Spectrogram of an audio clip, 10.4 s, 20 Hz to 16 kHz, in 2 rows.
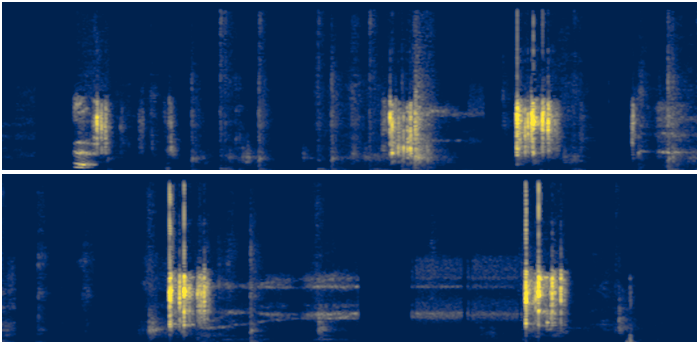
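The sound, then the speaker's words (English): Dice clatter across a hard tabletop in several short bursts of sharp clicks and rattles, moderately loud, with brief pauses between throws and no one talking, as three four-sided dice are rolled for a third-level spell. “So I can throw 3d4s.”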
